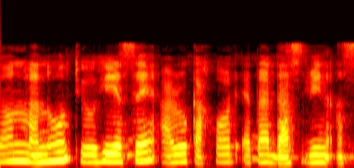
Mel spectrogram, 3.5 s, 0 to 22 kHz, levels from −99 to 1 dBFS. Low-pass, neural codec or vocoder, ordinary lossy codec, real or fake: 7.2 kHz; codec, 44.1 kHz, 7.8 kbps, Pupu-Codec; AAC, 32 kbps; fake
